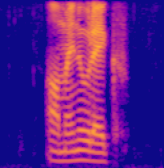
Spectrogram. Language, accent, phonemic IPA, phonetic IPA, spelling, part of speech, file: Armenian, Eastern Armenian, /ɑmenuˈɾekʰ/, [ɑmenuɾékʰ], ամենուրեք, adverb, Hy-ամենուրեք.ogg
- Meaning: everywhere (in every place)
